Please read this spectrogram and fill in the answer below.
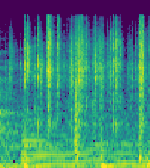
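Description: Foil booster-pack wrapper crinkling and tearing in the hands, with scattered short crackles, over steady background music.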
